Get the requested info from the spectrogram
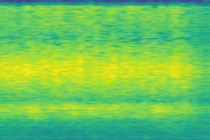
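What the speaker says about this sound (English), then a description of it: "let's go over to the sink and fill up the coffee pot" Water runs steadily from a sink tap into a coffee pot, a continuous hissing gush at moderate level with no voices over it.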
